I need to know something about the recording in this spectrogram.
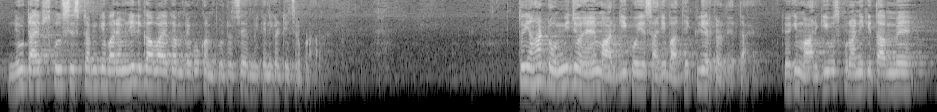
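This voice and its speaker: A male teacher explaining an English textbook lesson in Hindi. He reads the English lines slowly, then explains them and repeats the meanings with frequent check-ins. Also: on the high side. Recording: echoey room, voice from far off.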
